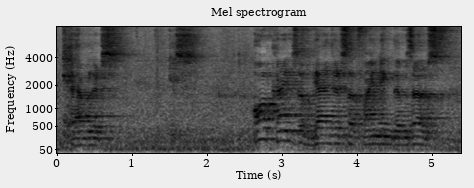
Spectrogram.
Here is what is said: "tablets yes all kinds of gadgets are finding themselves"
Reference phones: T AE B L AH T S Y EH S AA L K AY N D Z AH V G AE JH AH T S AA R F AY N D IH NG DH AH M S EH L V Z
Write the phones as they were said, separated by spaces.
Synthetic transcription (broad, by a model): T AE B L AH T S S AA L K AY N D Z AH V G AE JH AH T S AA R F AY N D IH NG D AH M S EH L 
